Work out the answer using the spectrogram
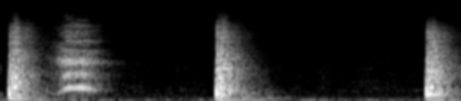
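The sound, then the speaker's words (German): Knocking on a window in a snowed-in house: three sharp, evenly spaced raps about a second apart, each followed by a brief decaying ring. “Es hat geklopft, am Fenster.”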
